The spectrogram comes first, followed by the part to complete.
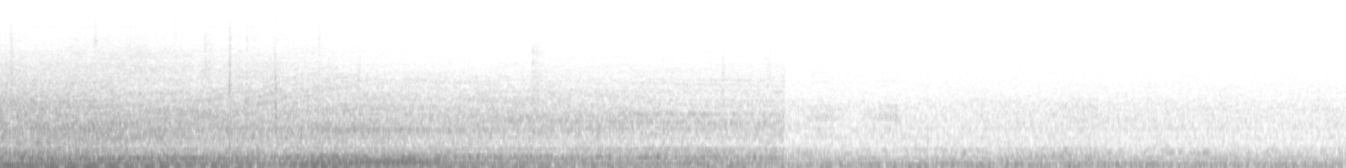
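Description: A motor vehicle's engine running nearby, a low hum that drops in pitch about three seconds in and then fades, leaving faint outdoor background.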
